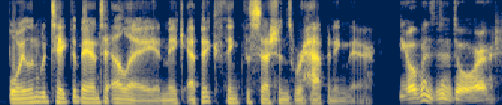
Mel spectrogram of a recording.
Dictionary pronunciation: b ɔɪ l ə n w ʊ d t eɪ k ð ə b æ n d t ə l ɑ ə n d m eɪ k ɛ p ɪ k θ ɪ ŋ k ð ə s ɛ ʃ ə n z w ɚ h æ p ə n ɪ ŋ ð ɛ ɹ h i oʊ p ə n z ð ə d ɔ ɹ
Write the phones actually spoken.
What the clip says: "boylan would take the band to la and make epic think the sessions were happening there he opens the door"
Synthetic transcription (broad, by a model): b ɔɪ l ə n w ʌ d t eɪ k ð ə b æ n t t ə l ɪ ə n m eɪ k ɛ p ɪ k θ ɪ ŋ k ð ə s ɛ ʃ ə n z w ɚ h æ p ə n ɪ ŋ ð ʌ ɹ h i oʊ p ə n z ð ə d ɔ ɹ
